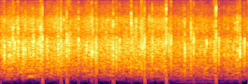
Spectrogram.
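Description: Close, dense applause from an audience at a talk on personality and smiling, with sharp individual claps popping through a continuous crackling wash.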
